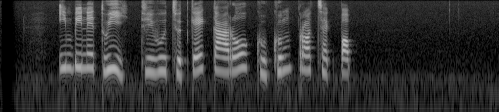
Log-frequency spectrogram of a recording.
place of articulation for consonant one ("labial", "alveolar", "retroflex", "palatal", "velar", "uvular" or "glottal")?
glottal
